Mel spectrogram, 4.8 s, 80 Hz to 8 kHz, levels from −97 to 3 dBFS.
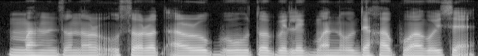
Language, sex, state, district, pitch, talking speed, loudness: Assamese, male, Assam, Kamrup Metropolitan, 130 Hz, 110 wpm, -17 LUFS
